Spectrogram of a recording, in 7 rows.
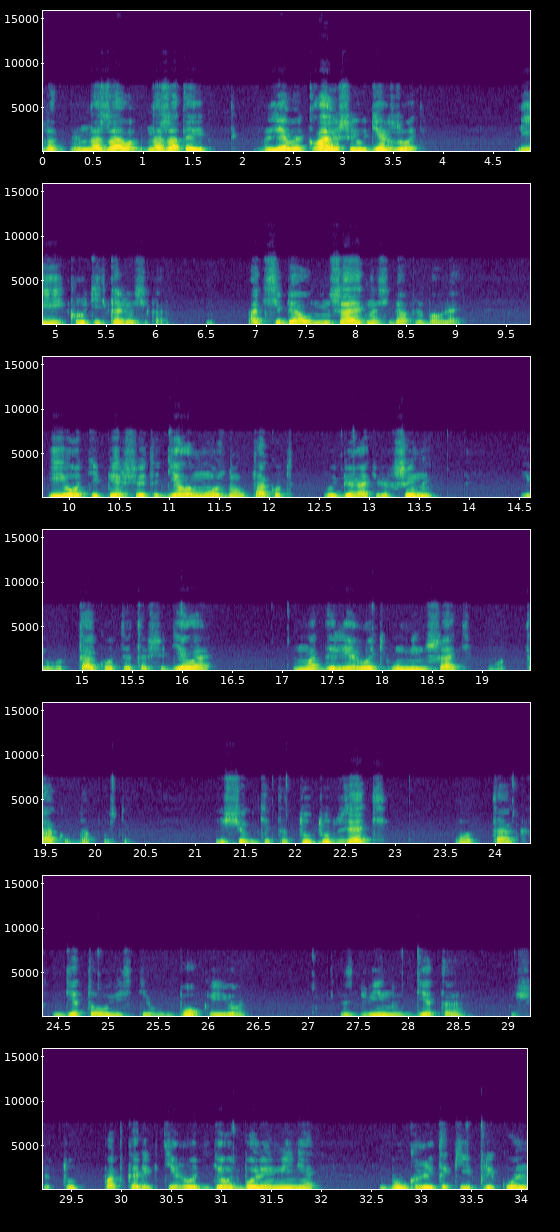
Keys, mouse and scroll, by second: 12.8 click, 14.1 click, 16.9 click, 18.1 click, 21.8 click, 23.3 click, 29.1 click, 33.6 click.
